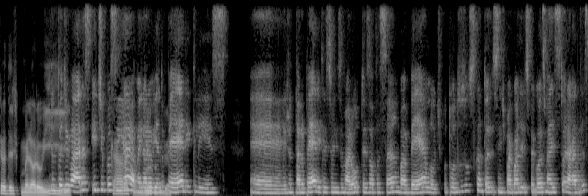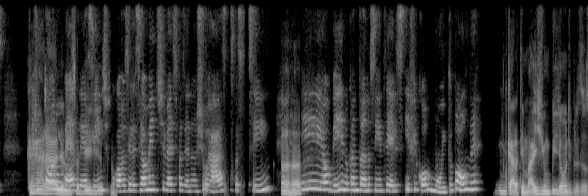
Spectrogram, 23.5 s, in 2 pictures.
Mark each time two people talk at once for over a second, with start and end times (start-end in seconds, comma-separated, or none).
2.2-3.5, 12.3-14.1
